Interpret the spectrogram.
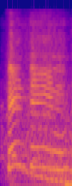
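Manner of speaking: high, loud ding-ding; high bell imitation. Drunk rings the bus bell, high bell sound. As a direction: ring it out like a bell.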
